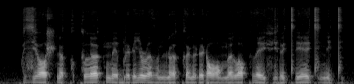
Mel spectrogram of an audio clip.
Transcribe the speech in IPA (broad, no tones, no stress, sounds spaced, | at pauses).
zʲ ɔː ʃ ɳ ə k ʊ k l œ k m e b e ɽ i ɹ ə ð ʊ n ɳ œ k ə ɳ ɪ ɽ ɪ ɽ ɔː m œ l ɔ k ð eː fʲ e ɾ ʏː tʲ ɾ eː tʲ ʊ n i tʲ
